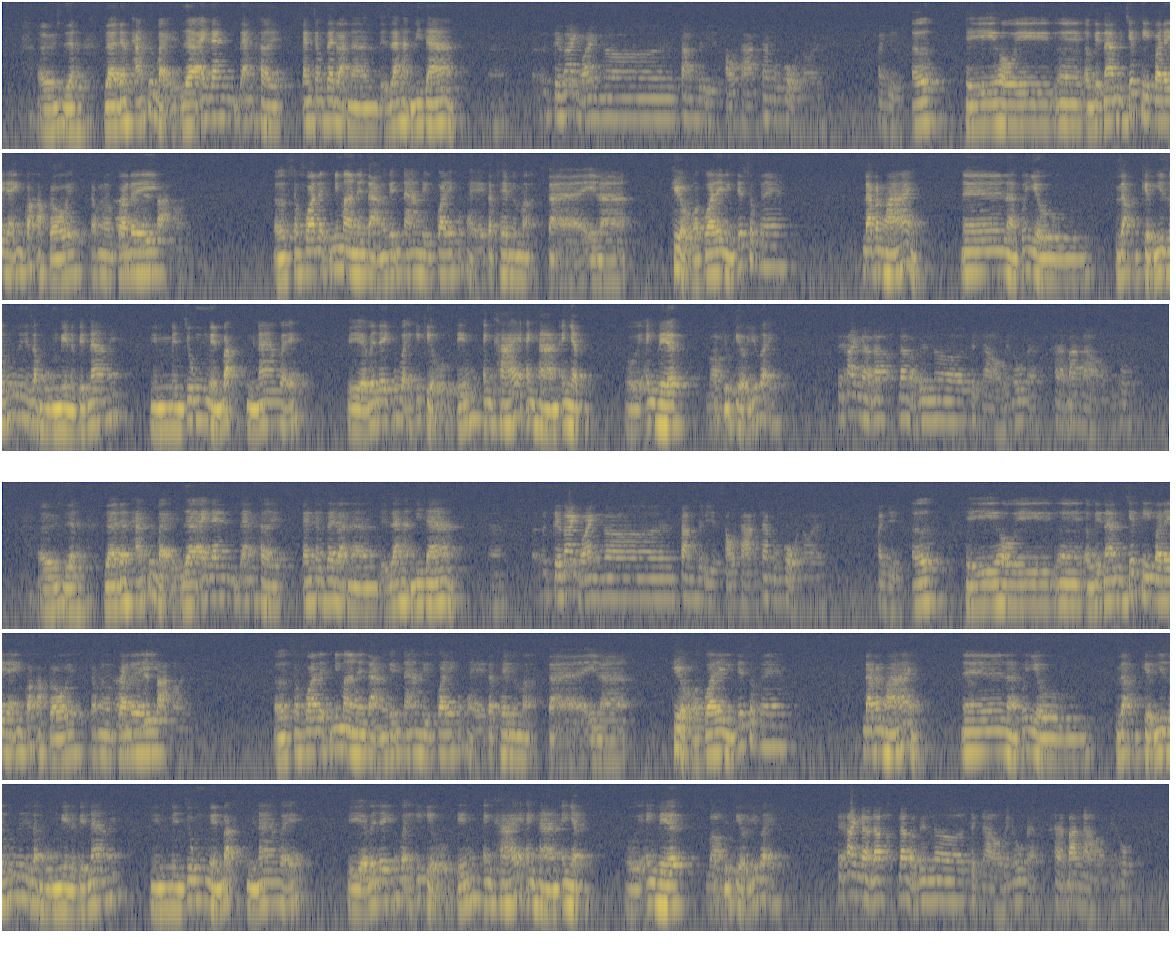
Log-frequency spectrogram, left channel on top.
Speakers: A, on the left; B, on the right.
A: ừ, giờ giờ đang tháng thứ bảy giờ anh đang đang thời đang trong giai đoạn là để gia hạn visa
B: À, tiếng Anh của anh ờ, sang bên ý 6 tháng chắc cũng ổn rồi anh nhỉ
A: ừ thì hồi ờ, ở Việt Nam thì trước khi qua đây thì anh có học rồi xong
B: À,
A: rồi
B: anh
A: qua đây
B: có nền tảng rồi
A: ừ, xong qua đây nhưng mà nền tảng ở Việt Nam thì qua đây cũng phải tập thêm em ạ tại là kiểu mà qua đây mình tiếp xúc với đa văn hóa ấy nên
B: à,
A: là có nhiều giọng kiểu như giống như giọng vùng miền ở Việt Nam ấy miền, miền Trung miền Bắc miền Nam vậy ấy. thì ở bên đây cũng vậy cái kiểu tiếng Anh Thái Anh Hàn Anh Nhật rồi Anh Việt
B: vâng
A: nó kiểu kiểu như vậy
B: thế anh là đang đang ở bên ờ, tỉnh nào ở bên Úc đấy ạ? hay là bang nào ở bên Úc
